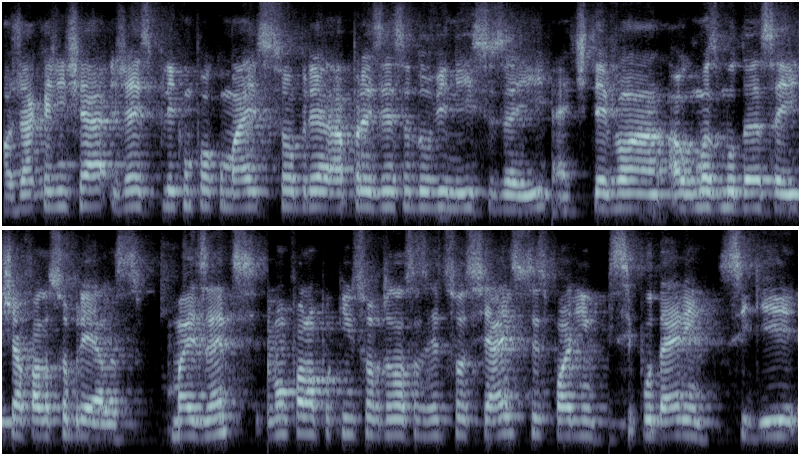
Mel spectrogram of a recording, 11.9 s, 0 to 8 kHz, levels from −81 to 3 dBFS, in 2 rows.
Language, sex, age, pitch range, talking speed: Portuguese, male, 20-39, 155-180 Hz, 220 wpm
